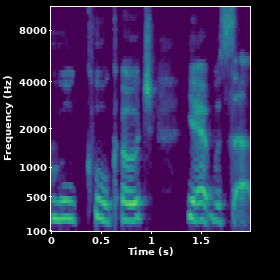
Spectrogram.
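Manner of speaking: casual, laid-back dude-bro gym voice. Describing clients who want short replies, the speaker does a gym bro impression. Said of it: "that's my gym bro um impression".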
